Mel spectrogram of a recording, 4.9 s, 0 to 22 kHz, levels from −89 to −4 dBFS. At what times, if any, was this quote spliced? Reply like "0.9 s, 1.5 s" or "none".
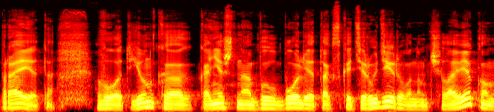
none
